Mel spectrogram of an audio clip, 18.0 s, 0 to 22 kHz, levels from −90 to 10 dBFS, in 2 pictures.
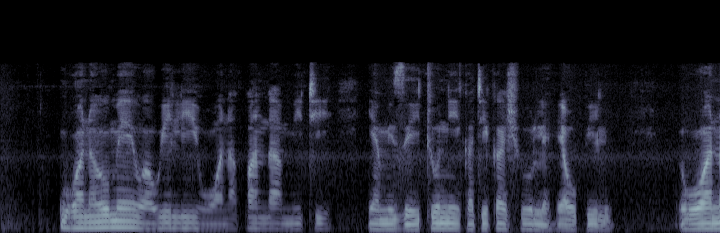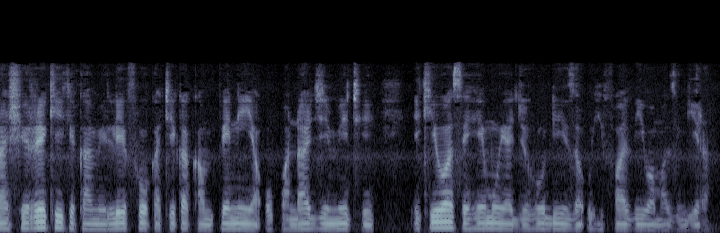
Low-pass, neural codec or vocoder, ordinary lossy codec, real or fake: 7.2 kHz; none; MP3, 48 kbps; real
